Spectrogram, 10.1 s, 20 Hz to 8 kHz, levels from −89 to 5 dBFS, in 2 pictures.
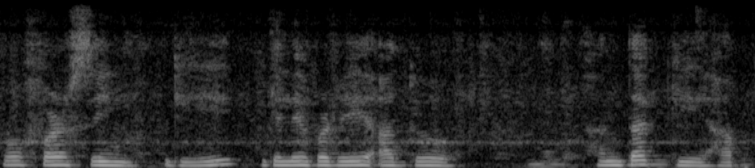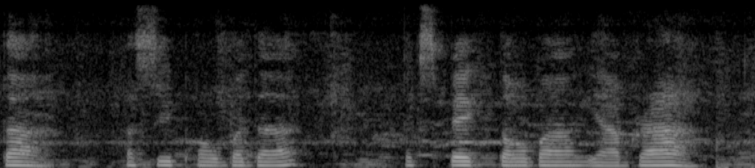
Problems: constant background noise, background conversations at intervals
